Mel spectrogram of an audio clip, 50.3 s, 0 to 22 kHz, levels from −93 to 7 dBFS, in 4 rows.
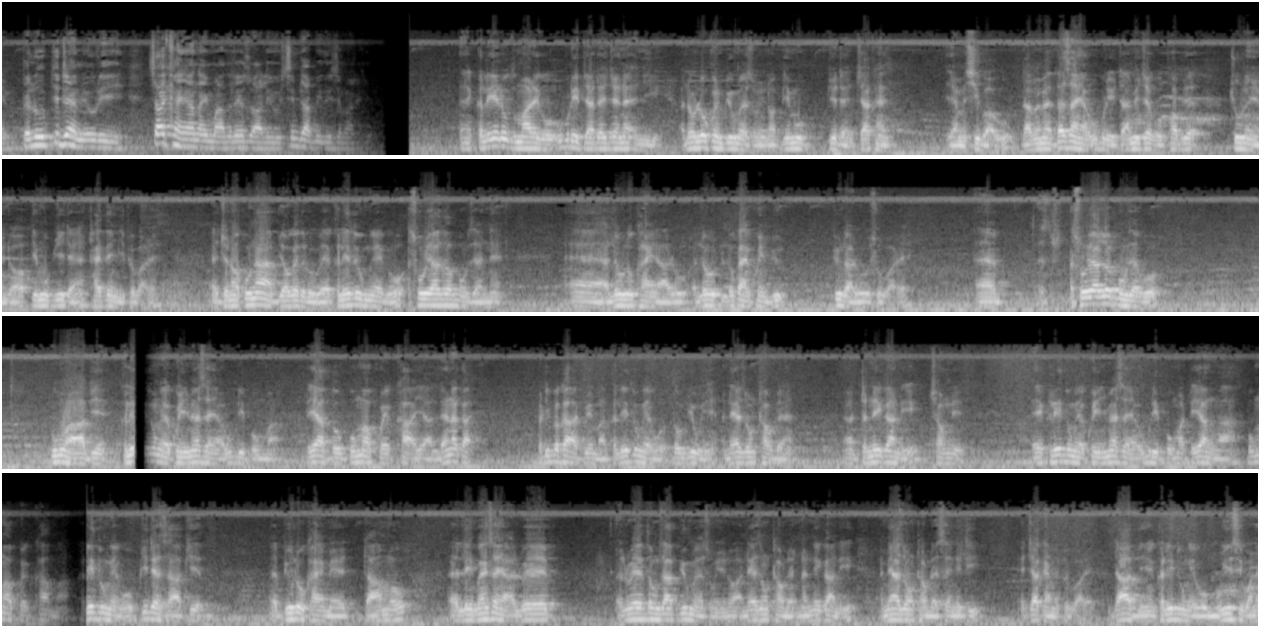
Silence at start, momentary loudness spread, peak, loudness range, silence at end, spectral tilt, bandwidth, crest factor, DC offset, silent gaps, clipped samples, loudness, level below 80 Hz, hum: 0 s; 14 LU; 0 dBFS; 4 LU; 0 s; -6.5 dB/octave; 11.5 kHz; 12 dB; under 0.1%; 3.85-4.08 s, 26.50-26.56 s; under 0.1%; -13 LUFS; -30 dBFS; none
